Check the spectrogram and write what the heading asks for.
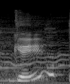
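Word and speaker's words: Goux: We've got John Goo. His name's G-O-U-X. I'm going to say that's pronounced Goo.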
